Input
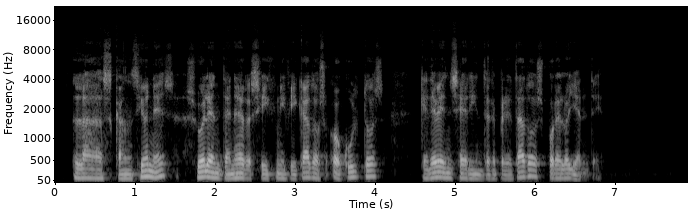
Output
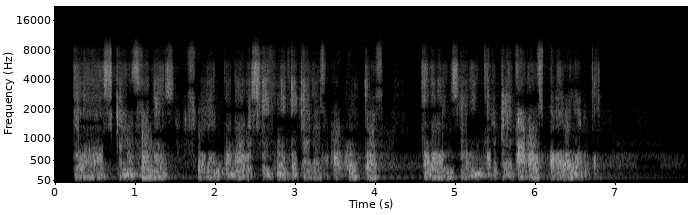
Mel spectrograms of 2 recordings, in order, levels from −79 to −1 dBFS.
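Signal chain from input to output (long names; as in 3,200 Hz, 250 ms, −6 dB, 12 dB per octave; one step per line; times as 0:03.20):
leveller curve on the samples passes 3
cochlear-implant simulation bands 12
downward compressor, threshold −27 dBFS, peak gain reduction 13.5 dB
convolution reverb RT60 4.7 s, pre-delay 4 ms, DRR 19.5 dB
rotating-speaker cabinet horn 0.65 Hz
tilt shelving filter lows −5.5 dB, about 710 Hz
speech leveller 2 s
parametric band 2,300 Hz −4.5 dB 1.8 octaves
notch on a step sequencer 3.3 Hz 440–3,500 Hz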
